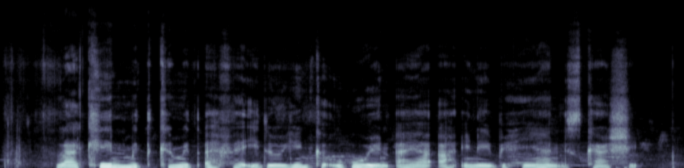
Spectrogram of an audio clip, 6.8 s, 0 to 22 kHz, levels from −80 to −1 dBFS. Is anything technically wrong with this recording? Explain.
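No, nothing technically wrong can be heard in this speech recording. The audio carries no audible faults anywhere in the clip.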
